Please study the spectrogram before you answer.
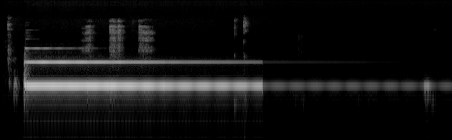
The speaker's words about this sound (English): We'll do a bell between each teacher.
